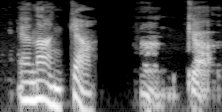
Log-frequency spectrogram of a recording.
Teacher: Two sinking, sort of falling gestures in the tone.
